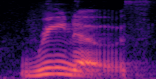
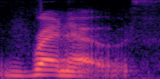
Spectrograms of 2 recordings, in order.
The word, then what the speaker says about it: Reynolds: It's not Reno's, it's Reynolds. Sure, it's Reynolds. Reynolds. Correct pronunciation is Reynolds with 2 N's.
